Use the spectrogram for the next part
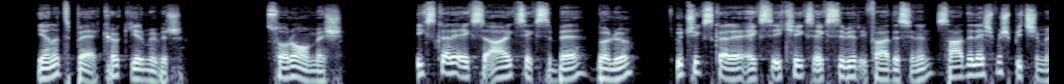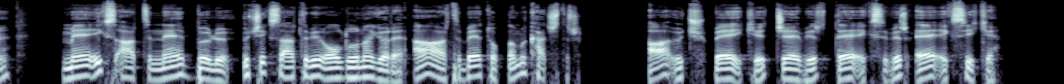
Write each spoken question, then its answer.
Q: X kare eksi AX eksi B bölü 3x kare eksi 2x eksi 1 ifadesinin sadeleşmiş biçimi MX artı N bölü 3x artı 1 olduğuna göre A artı B toplamı kaçtır?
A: Yanıt C 1.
